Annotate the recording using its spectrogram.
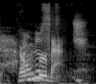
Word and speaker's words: Cumberbatch: Cumberbatch. Cumberbatch. That's how you say it.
